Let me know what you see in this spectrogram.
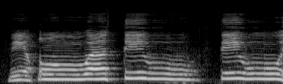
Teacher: Biqu penekanan di huruf wawu yang bertasjid.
